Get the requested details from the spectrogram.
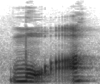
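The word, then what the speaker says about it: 抹: And just to let you know, actually the ma can have a second pronunciation which is mo and the mo can also means to wipe out.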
